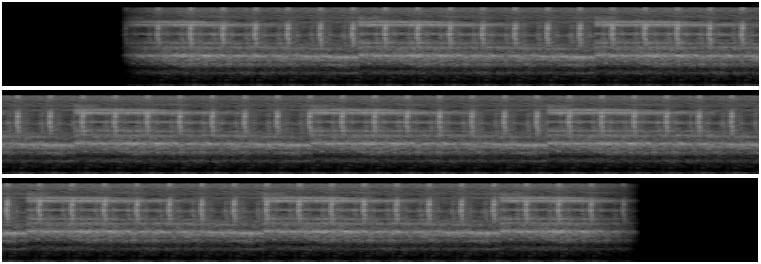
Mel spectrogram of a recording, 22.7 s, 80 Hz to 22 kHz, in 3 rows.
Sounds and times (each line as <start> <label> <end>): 1.3 inside engine of spaceship 21.6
